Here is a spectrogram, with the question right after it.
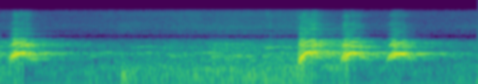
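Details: Border Collie puppies offered for sale in Jalisco, Mexico: one sharp high bark, a long pause, then three quick yappy barks in a row.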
